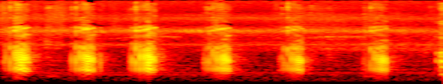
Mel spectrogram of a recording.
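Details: Goldeneye green tree frog found in a garden, giving short harsh croaks repeated about every half second, seven evenly spaced pulses, steady rhythm with little else heard.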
